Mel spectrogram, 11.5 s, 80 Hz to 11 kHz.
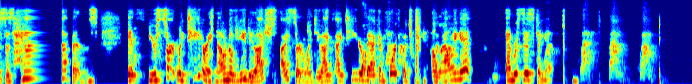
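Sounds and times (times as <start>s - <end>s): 
speech: 0.0s - 10.9s
small dog yapping: 9.6s - 11.0s.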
